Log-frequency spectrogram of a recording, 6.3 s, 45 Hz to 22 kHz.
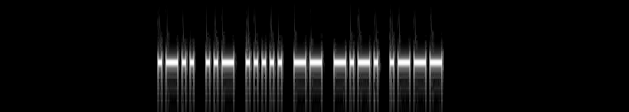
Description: Morse code, heard as a keyed tone, about 30 wpm, 700 Hz. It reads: LU5MCJ
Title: DXCC-100 Call Signs - 6 Characters - 30wpm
